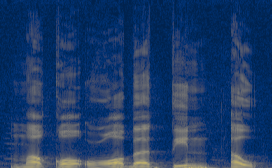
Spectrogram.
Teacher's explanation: ہے، اور گولتا کو ہائے ساکنہ میں تبدیل کر دینا ہے، ملانے کی صورت میں یہاں نون تنوین کا اظہار ہوگا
